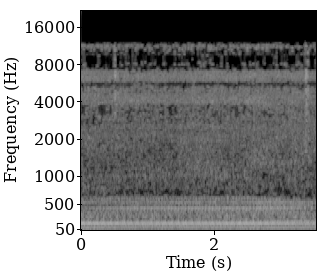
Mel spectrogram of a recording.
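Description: A homemade grain winnowing fan machine fitted with an engine runs steadily and close by, a continuous low mechanical drone with a constant hum and faint rattle, no talk.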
